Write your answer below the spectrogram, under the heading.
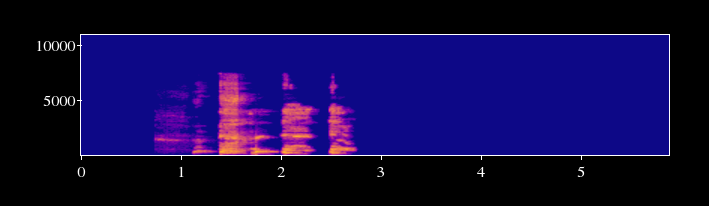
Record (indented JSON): {
  "cough_length": "5.9 s",
  "cough_amplitude": 29650,
  "cough_signal_mean_std_ratio": 0.32,
  "survey_phase": "beta (2021-08-13 to 2022-03-07)",
  "age": "18-44",
  "gender": "Female",
  "wearing_mask": "No",
  "symptom_cough_any": true,
  "symptom_runny_or_blocked_nose": true,
  "symptom_shortness_of_breath": true,
  "symptom_sore_throat": true,
  "symptom_diarrhoea": true,
  "symptom_fever_high_temperature": true,
  "symptom_headache": true,
  "symptom_change_to_sense_of_smell_or_taste": true,
  "symptom_onset": "3 days",
  "smoker_status": "Current smoker (e-cigarettes or vapes only)",
  "respiratory_condition_asthma": false,
  "respiratory_condition_other": false,
  "recruitment_source": "Test and Trace",
  "submission_delay": "2 days",
  "covid_test_result": "Positive",
  "covid_test_method": "RT-qPCR",
  "covid_ct_value": 15.5,
  "covid_ct_gene": "ORF1ab gene",
  "covid_ct_mean": 15.9,
  "covid_viral_load": "6100000 copies/ml",
  "covid_viral_load_category": "High viral load (>1M copies/ml)"
}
